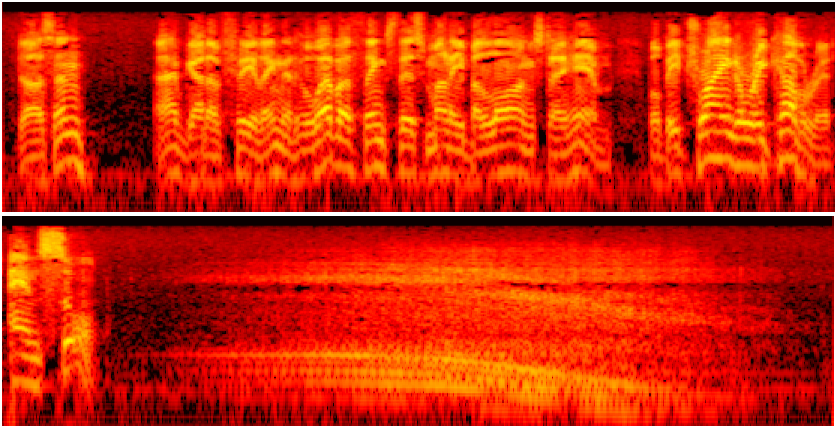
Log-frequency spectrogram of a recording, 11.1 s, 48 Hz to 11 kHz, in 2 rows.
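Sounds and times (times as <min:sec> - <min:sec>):
speech: 0:00.1 - 0:06.3
car engine droning as the vehicle drives past: 0:06.7 - 0:11.0.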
